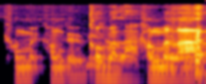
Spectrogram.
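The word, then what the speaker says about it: Kongma La: It's also got Chola, Gokyo Ri, Konga Ri, and I think I pronounced that wrong. Kongmala, that's it.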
